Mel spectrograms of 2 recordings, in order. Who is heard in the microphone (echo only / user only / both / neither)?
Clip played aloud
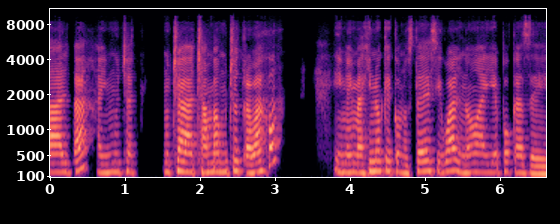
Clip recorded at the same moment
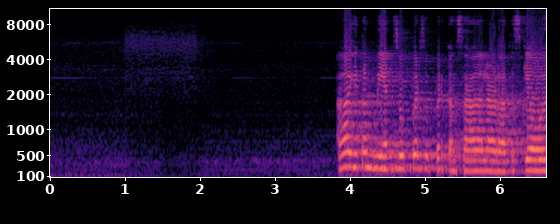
user only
